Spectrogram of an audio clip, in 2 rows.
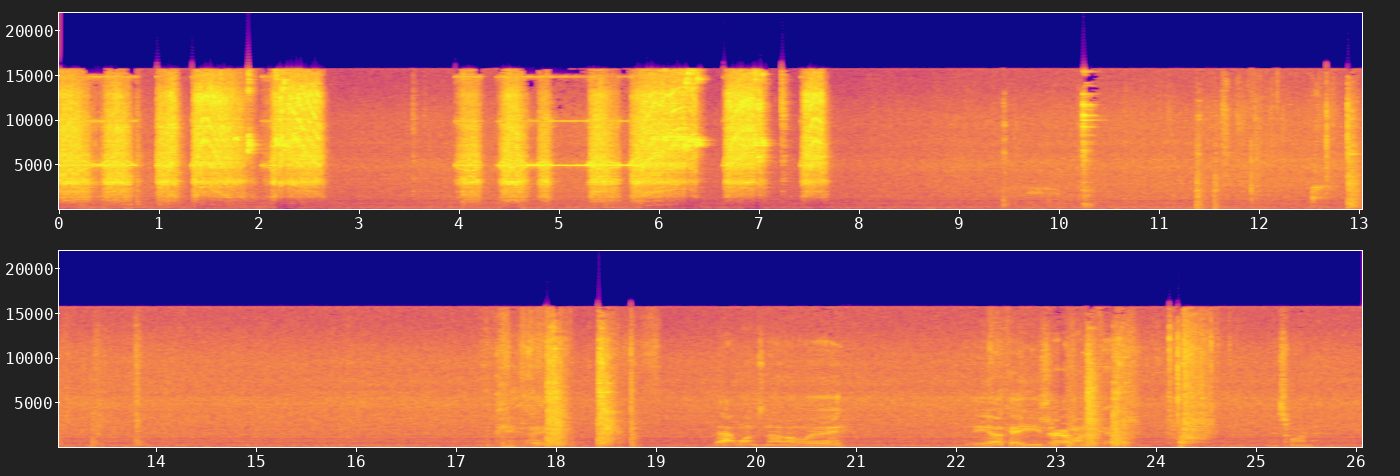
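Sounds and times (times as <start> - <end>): power drill whining: 0.0 - 2.7, 4.0 - 7.7.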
